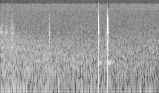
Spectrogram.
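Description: Near silence, with two sharp clicks about a tenth of a second apart a little after the middle.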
